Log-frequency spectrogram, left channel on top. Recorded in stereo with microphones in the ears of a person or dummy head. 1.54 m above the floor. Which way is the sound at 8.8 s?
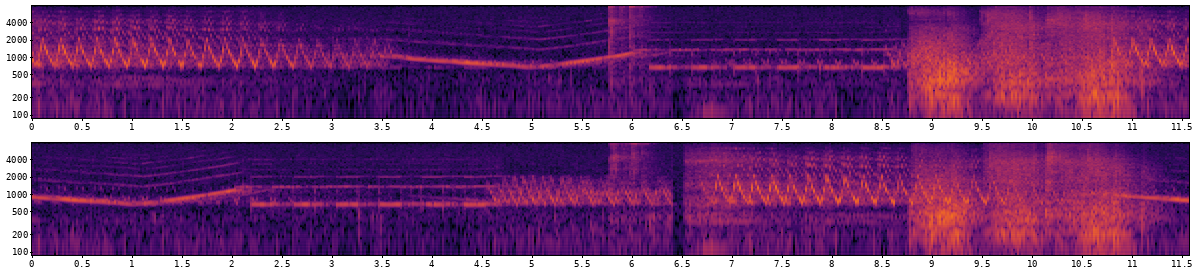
55° left (ahead or behind).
